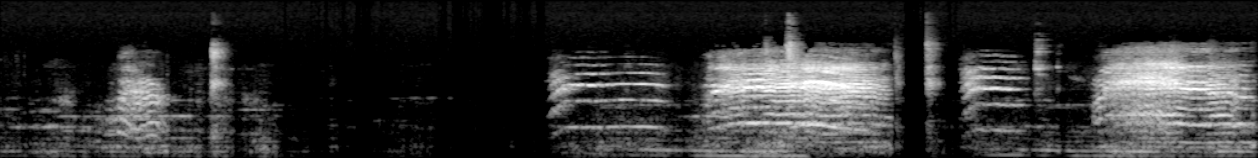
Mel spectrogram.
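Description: Domestic cats meowing for food, about four meows in the second half, the longer ones loud and drawn out.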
